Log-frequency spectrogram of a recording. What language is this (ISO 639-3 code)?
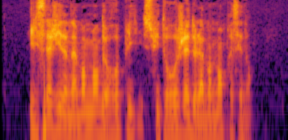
fra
